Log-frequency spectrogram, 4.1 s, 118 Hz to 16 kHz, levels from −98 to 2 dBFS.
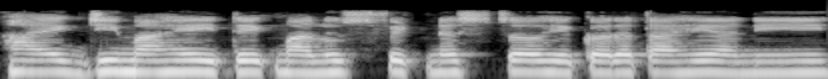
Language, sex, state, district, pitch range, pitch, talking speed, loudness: Marathi, female, Maharashtra, Nagpur, 180-190 Hz, 185 Hz, 205 wpm, -14 LUFS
